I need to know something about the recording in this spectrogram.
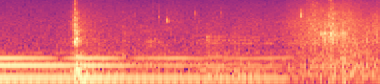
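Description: A guitar chord rings out and fades.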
